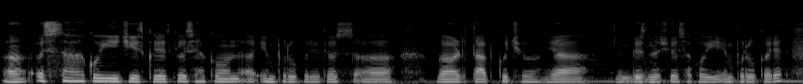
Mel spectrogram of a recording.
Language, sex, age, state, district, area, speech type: Kashmiri, male, 30-45, Jammu and Kashmir, Srinagar, urban, spontaneous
